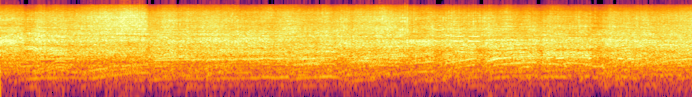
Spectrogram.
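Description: Several demolition derby cars' engines revving hard, their pitch rising and falling over and over as the cars ram and push one another, over a thick wash of engine and crowd noise.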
